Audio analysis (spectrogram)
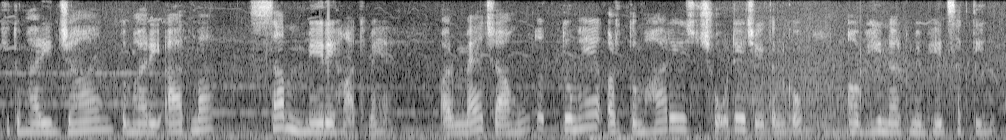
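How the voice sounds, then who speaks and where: A woman playing a menacing, commanding female ghost in a horror-comedy audio drama, speaking in slow threats. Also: on the low side, background noise, close to an everyday voice.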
